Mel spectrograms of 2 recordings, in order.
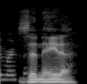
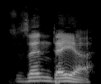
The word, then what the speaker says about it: Zendaya: but you know what how do you say zaneta zendaya oh zendaya yeah i thought she did a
